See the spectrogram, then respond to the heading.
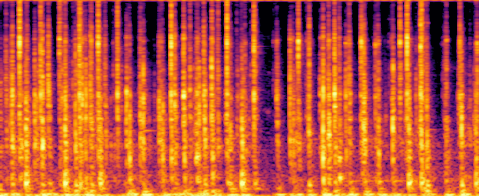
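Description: Fingertips type rapidly on an Apple Extended Keyboard II, a plastic mechanical computer keyboard with beige plastic keycaps and a hollow plastic case. The result is a dense stream of dry, bright, clicky key taps with a short lull partway through, over a steady low hum.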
